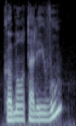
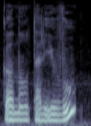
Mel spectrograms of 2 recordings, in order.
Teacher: it's a question, so raise a little bit your voice at the end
